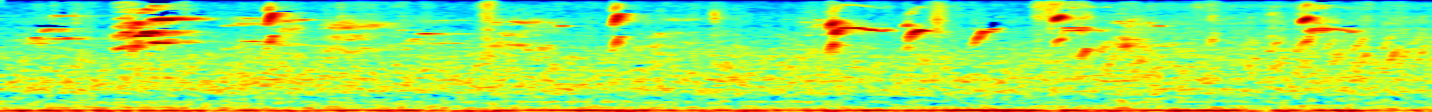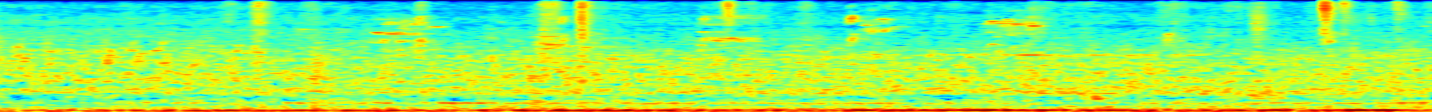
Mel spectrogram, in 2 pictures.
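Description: Feet thud softly on grass as a man lunges.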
